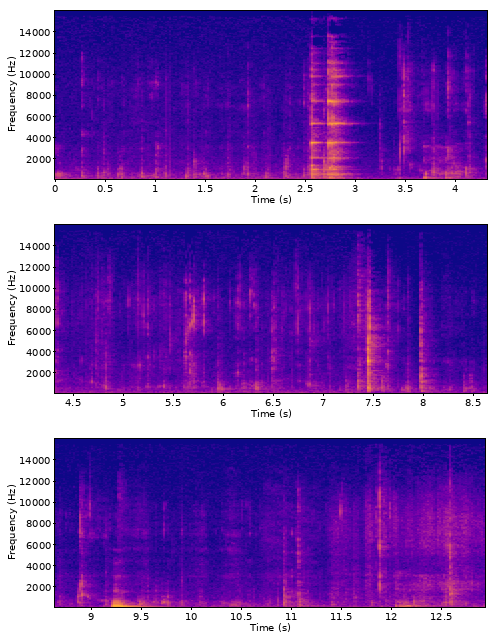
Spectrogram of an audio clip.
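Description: Close-up eating sounds of fried chicken eaten by hand: biting, chewing and wet mouth clicks and smacks. There is a louder burst about two and a half seconds in, a sharp click a little past seven seconds and a short low sound about nine seconds in.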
